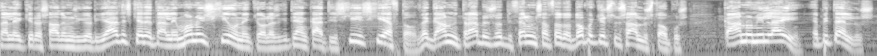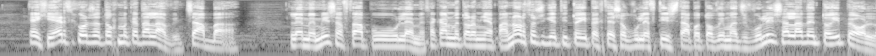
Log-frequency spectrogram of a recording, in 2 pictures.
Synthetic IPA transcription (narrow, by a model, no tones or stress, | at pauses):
t̪ɐleo̞ciɾio̞sɐðonizʝio̞ɾʝɐðisceðet̪ɐleimo̞noisçiune̞ceo̞lɐzʝɐt̪iɐŋkɐt̪iːsçiːsçiɐft̪o̞̰ðe̞ŋɡɐnunit̪ɾɐpezesot̪iθe̞lunseɐft̪o̞t̪o̞nd̪o̞poceost̪usɐlust̪o̞pus | kɐnunilɐie̞pit̪e̞lus | e̞çie̞ɾθixo̞ɾiznɐt̪oexume̞kɐt̪ɐlɐvḭt͡sɐbɐ̰ | le̞me̞ːmisɐft̪ɐpule̞me̞θɐkɐnume̞t̪o̞ɾɐmɲɐe̞pɐno̞ɾθo̞s̬iʝɐt̪̬it̪o̞ipexθe̞so̞vule̞ft̪ist̪eɐːpo̞t̪o̞vimɐt̪̬izvulissɐlɐðe̞nt̪o̞ipe̞o̞lo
